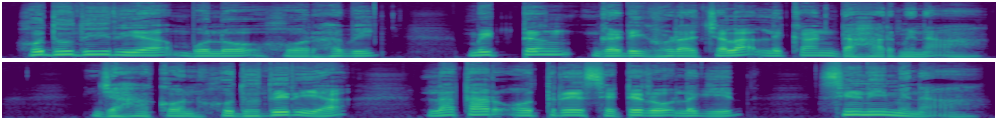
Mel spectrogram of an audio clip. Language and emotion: Santali, neutral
